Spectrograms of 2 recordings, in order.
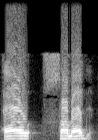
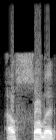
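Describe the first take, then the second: First: An L sound is heard before the s. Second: The L merges into a doubled s sound. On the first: The speaker calls it wrong. "Instead of al-samad" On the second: The speaker calls it right. "we're going to say al-samad"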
